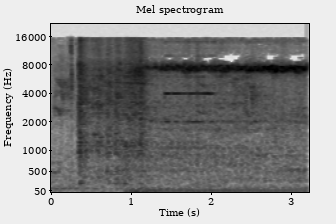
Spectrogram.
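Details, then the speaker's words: Fiat Linea after AC compressor clutch and pulley replacement, engine idling with a thin steady high chirp, "chu chu", lessening but not gone when AC is switched on; suspected non-genuine AC belt rubbing. "And as soon as I turn the AC on ना, तब ये आवाज़ थोड़ी कम हो जाती है, ख़त्म नहीं होती है, कम हो जाती है।"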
